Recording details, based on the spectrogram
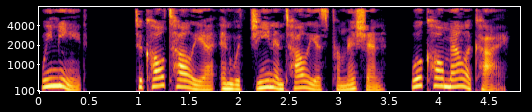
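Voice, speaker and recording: An easygoing young male werewolf from an audiobook romance, played by a woman narrator. He is playful and reassuring, with a soft mellow tone and very mobile pitch, recorded dry and slightly dull. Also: very animated, normal speed, breathy edge, dry recording. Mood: earnest.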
